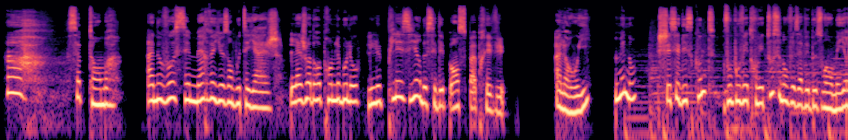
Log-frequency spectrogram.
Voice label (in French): PUB Radio FR ironie; Cdiscount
